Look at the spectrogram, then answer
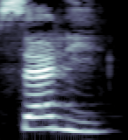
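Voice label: "sali", French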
